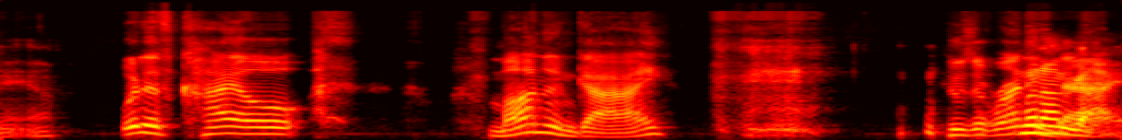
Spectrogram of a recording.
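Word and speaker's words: Monangai: What if Kyle Manung guy who's a running manung guy is I think I think you got the syllables right. Just Manung guy.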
